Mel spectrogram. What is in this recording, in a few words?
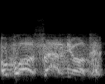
left wing, speech hun; War Thunder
